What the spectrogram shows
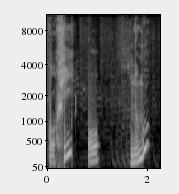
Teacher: en style neutre, c'est comme en français, quand tu poses une question, tu montes.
